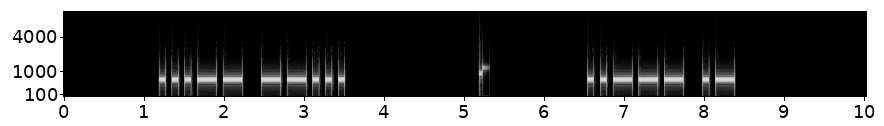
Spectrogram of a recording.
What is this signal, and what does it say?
Morse code, heard as a keyed tone, about 15 wpm, 700 Hz. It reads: 37 2A
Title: Common Cut Numbers - 2-Digit 15wpm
